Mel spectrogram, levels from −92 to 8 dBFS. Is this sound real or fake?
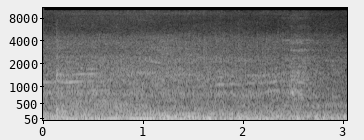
real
